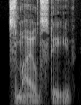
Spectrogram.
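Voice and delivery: plain reading voice

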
